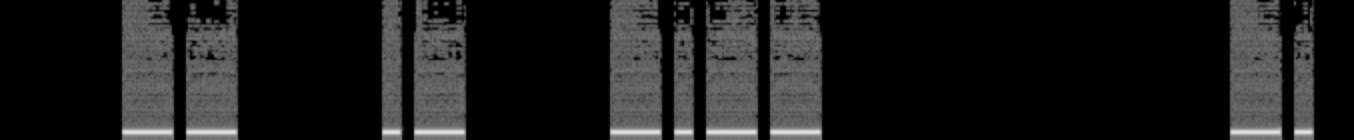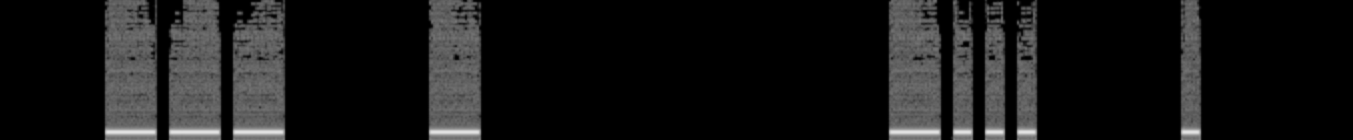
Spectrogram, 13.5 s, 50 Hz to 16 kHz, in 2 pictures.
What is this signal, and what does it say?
Morse code, heard as a keyed tone, about 15 wpm, spaced as for 8 wpm, 1000 Hz. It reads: MAY NOT BE
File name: qotdfiles / 8wpm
